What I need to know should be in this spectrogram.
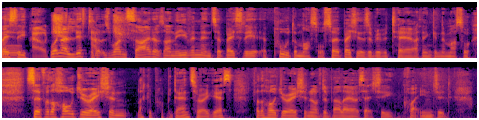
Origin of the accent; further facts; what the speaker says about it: Australia; You can tell I'm from Australia. We pronounce things phonetically.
